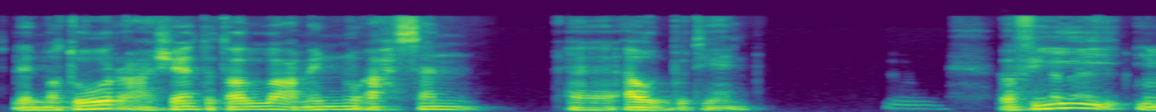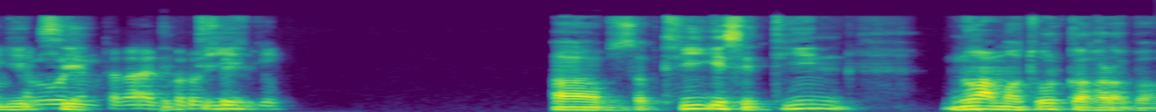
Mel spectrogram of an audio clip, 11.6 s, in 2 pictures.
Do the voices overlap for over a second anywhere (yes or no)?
yes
